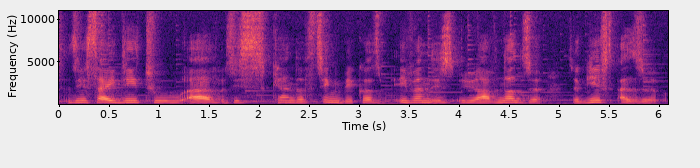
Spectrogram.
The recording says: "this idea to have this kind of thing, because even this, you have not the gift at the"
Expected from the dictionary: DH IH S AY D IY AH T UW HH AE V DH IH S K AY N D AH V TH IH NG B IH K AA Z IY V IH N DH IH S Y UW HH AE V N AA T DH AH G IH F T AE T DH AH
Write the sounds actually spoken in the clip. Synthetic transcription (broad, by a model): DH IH S AY D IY T UW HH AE V DH IH S K AY N D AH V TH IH NG B IH K AA Z IY V IH N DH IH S Y UW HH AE V N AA T DH AH G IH F T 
